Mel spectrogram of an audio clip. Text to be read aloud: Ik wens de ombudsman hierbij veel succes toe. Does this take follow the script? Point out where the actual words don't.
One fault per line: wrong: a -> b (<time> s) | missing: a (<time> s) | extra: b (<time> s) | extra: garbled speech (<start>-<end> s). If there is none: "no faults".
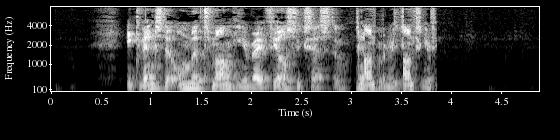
extra: garbled speech (3.0-3.9 s)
